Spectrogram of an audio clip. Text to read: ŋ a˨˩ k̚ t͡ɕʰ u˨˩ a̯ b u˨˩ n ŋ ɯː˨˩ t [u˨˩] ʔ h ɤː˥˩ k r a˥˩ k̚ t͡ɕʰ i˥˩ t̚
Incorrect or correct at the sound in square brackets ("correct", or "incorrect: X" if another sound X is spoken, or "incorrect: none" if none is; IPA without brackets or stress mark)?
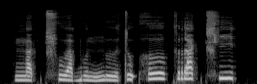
incorrect: u˦˥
